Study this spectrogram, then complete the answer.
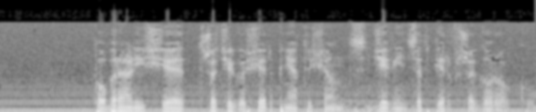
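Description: An elderly man speaks calmly into a microphone over loudspeakers.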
